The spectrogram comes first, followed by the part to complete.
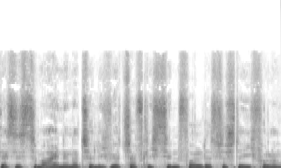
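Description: A man with a fairly low pitch rattles along at a very fast pace amid noticeable background noise. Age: 40s. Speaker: chef and restaurateur. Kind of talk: casual interview.

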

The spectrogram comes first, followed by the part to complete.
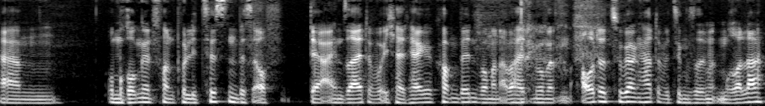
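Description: With fairly even intonation, a man talks very fast in a fairly low pitch. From Hamburg, northern Germany. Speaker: podcast host. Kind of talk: casual chat. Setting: home recording at a friend's place.

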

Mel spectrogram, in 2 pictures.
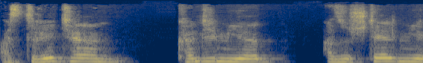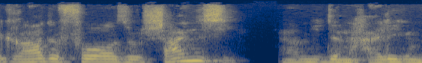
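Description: Spoken with a Chinese accent, the voice moves at a fairly slow pace. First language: Chinese (speaking German). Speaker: former tour guide in China. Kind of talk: interview.

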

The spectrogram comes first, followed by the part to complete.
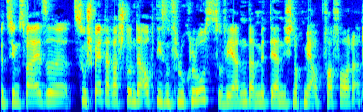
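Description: A woman's voice at a moderate pace, monotone and flat in intonation. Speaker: podcaster. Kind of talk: casual chat. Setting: online call.

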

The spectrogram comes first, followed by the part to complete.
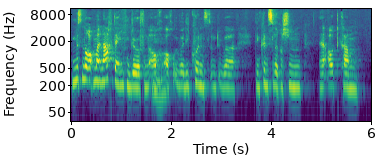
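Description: Amid noticeable background noise, a woman speaks at a medium pitch and moderate pace with ordinary pitch variation. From Germany, Braunschweig. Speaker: singer, pianist and composer. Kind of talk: interview.

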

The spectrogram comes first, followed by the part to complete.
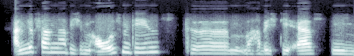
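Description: A woman speaks at a moderate pace with lively intonation and a medium pitch. It is a normal speaking voice. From Hesse/Franconia, Germany. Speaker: cruise company sales employee. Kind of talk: interview.

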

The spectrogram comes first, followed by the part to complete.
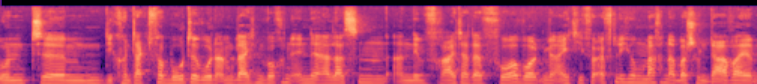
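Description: This man talks at a very fast pace and a medium pitch. His intonation is fairly even. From Münsterland, NRW (Warendorf-Freckenhorst). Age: 30s. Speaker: mayoral candidate. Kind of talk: casual chat.

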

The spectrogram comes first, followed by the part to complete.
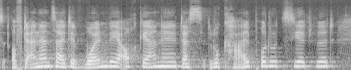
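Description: A woman at a moderate pace. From Swabia (Remstal near Stuttgart), Germany. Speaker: local politician, council candidate. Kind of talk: interview. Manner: hesitant, many fillers.

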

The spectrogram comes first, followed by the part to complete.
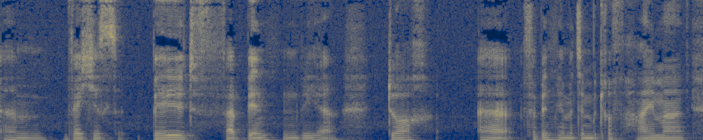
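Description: Very slowly and in a flat monotone, a man speaks at a medium pitch. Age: 20s. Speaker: young author, student. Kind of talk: interview. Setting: voice messages via WhatsApp. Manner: hesitant, with filler sounds.

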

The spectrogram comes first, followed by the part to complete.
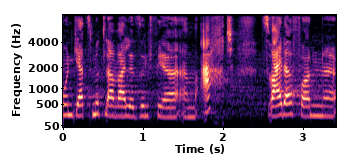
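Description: Noticeable background noise runs under a woman's voice. She speaks fairly slowly in a fairly high pitch with ordinary pitch variation. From Munich, Germany. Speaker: school director. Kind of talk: interview. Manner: hesitant, many fillers.

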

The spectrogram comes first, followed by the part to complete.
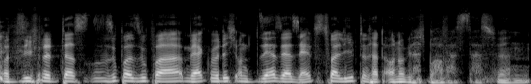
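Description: On a very clean recording with a silent background, a man has a normal speaking voice with a medium pitch. He moves at a fairly quick pace with lively intonation. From Sauerland, western Germany. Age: 30s. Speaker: angler and fishing YouTuber. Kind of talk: casual chat.

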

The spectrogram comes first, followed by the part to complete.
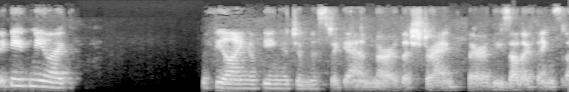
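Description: A woman speaks at a moderate pace. She has a Maritime Canadian accent. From Nova Scotia, Canada. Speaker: investment bank employee, yoga practitioner. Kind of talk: casual interview.

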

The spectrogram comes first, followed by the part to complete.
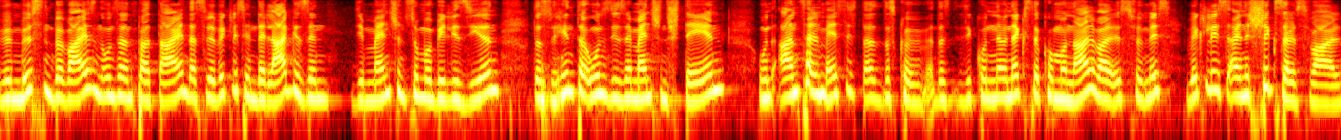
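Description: With a normal speaking voice, this woman talks at a moderate pace, her pitch medium and her pitch variation ordinary. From Ukraine. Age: 30s. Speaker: migration advisory board member, politician. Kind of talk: panel discussion.

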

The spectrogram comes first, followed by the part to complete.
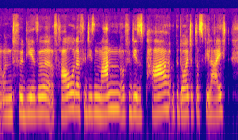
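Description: An ordinary speaking voice moves at a moderate pace, with a quiet background and a dry, close sound with no echo. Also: woman. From northern Germany. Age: 30s. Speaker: fertility coach. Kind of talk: interview.

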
